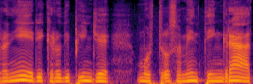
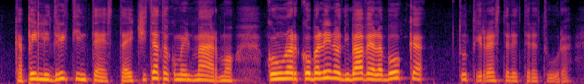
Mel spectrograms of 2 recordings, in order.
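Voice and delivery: fiery reading; 3 semitones higher than usual. Acted. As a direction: read the poet's letter with rising fervour. Reading a poet's fiery letter. (lettura declamata, sempre più accesa)

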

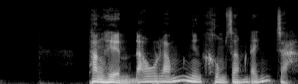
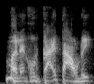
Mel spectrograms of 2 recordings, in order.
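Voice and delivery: higher, angry retort; furious outburst; 8 semitones higher, 4 dB louder, much faster than usual. Acted. Husband enraged by his wife's reproach, furious outburst. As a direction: snap back in a rage. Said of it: "Ông Tùng nổi trận lôi đình".

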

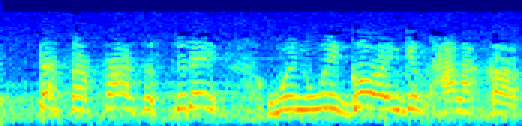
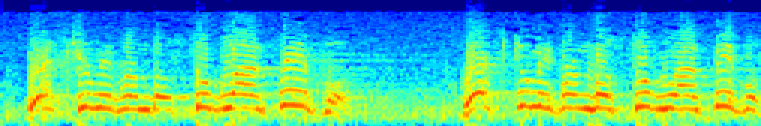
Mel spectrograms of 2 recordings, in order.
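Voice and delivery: higher, louder urgent "Rescue me" plea; repeating the dream's plea for rescue, higher and louder; 5 semitones higher, 5 dB louder than usual. Retold or imitated. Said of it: "Three times the Prophet ... tell him".

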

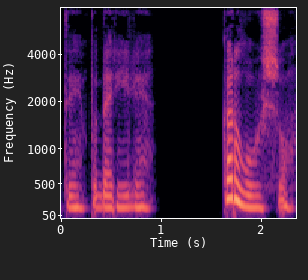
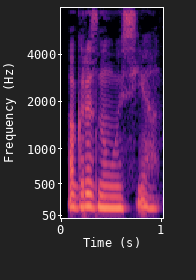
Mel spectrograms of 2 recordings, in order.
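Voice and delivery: ordinary delivery, nothing marked

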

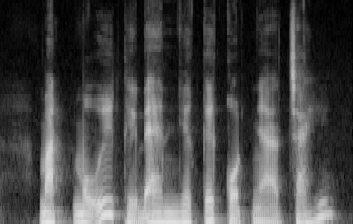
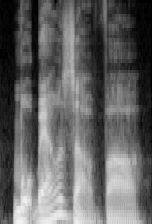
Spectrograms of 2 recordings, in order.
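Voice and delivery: ordinary delivery

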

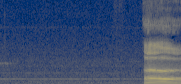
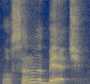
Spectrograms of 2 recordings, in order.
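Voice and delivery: Idahoan drawl; 5 semitones higher than usual. Retold or imitated. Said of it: "what a true Idahoan would say".

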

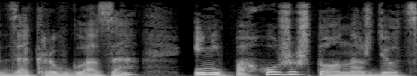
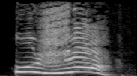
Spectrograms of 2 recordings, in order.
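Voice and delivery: put-on very high child's jeer; high-pitched impudent retort; cheeky little girl; 4 dB louder than usual. A narrator's reading. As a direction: snort back like a bratty kid. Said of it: "хмыкнула девочка".

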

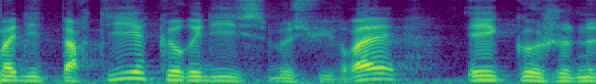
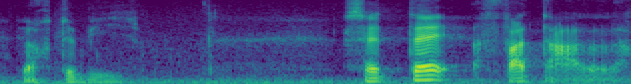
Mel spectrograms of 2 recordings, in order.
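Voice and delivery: ordinary delivery

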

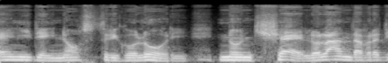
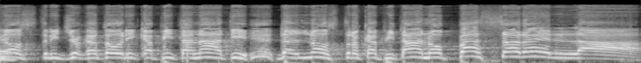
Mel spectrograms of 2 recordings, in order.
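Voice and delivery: higher, building announcer call; play-by-play; 9 semitones higher than usual. Acted. Commentator announcing the team entering the pitch, rising excitement. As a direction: build to the captain's name.

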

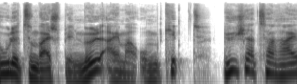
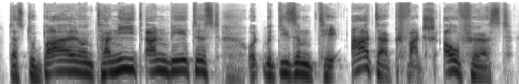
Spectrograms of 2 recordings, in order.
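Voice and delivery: higher, insistent ancestor; demanding ghost; 8 semitones higher, 3 dB louder than usual. Acted. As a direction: lay down the law in a raised pitch. (fordernder Geist, erhobene Stimme)

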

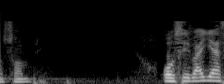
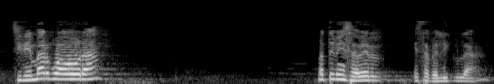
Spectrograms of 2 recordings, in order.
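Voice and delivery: loud scolding; 5 semitones higher, 9 dB louder than usual. Acted. Preacher scolding husbands now.

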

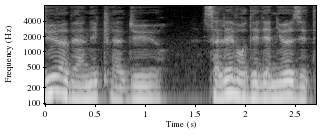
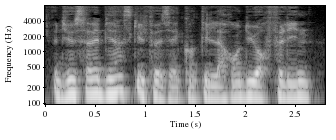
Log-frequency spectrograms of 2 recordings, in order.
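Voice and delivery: plain reading voice

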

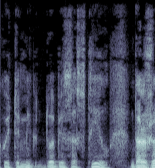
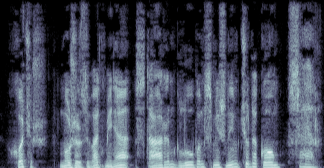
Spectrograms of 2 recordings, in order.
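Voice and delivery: ordinary delivery, nothing marked

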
